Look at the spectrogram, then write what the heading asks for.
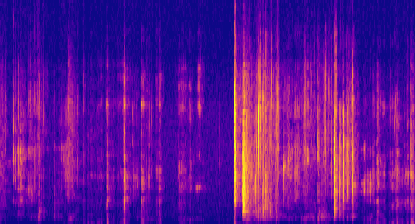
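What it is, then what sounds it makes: Bar of soap being shaved with a blade. A solid pink striped bar of soap held in hand is shaved with a utility knife blade. It gives a quiet run of short, dry scraping and cutting ticks. Just past the two-second mark, after a brief near-silent gap, a louder sharp cut starts denser, brighter, crackly shaving that carries on to the end.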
